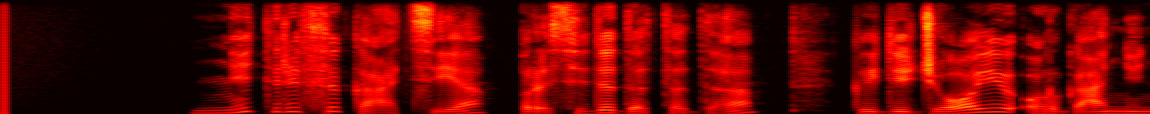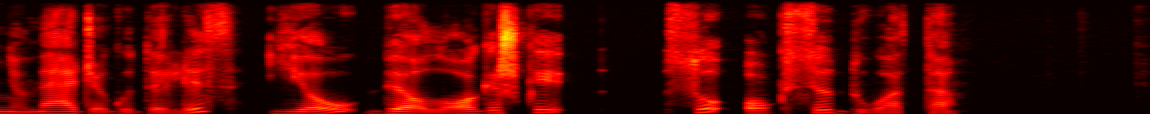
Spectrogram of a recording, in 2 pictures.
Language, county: Lithuanian, Vilnius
